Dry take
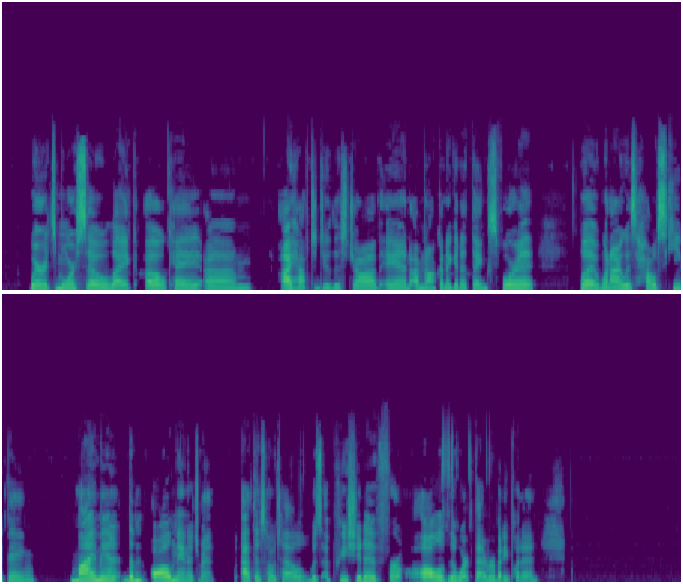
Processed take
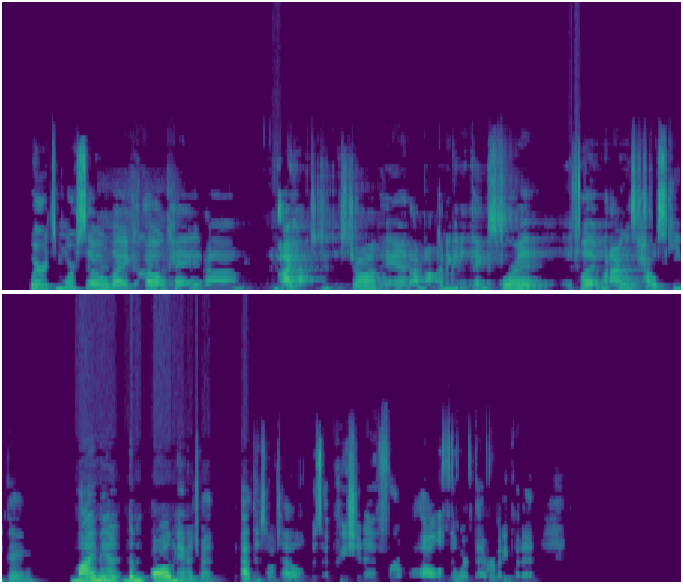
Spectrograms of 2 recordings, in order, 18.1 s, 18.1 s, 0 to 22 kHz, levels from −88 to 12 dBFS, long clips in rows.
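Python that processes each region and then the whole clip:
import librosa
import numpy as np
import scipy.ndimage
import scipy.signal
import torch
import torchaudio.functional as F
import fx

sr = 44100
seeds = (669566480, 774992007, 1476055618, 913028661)

y = fx.chain(x, sr, fx.zero_step(step_db=-32.0),
    fx.lowpass(hz=7700.0, slope=24), at=(1.26, 2.37))
y = fx.chain(y, sr, fx.echo_feedback(ms=76, feedback_pct=59, wet_db=-11.5),
    fx.pre_swell(db_per_s=97.0), at=(3.05, 8.67))
y = fx.chain(y, sr, fx.law_mismatch(coded='mu'),
    fx.low_shelf(hz=400.0, db=6.0), at=(10.02, 12.33))
y = fx.chain(y, sr, fx.tilt_eq(slope=3.0),
    fx.level_steps(step_db=11), at=(13.08, 16.14))
y = fx.low_shelf(y, sr, hz=110.0, db=-11.0)
y = fx.noise_reduce_blind(y, sr, reduce_db=27)
y = fx.hum_notches(y, sr, base_hz=50, count=10)
y = y * 10.0 ** (-3.0 / 20.0)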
